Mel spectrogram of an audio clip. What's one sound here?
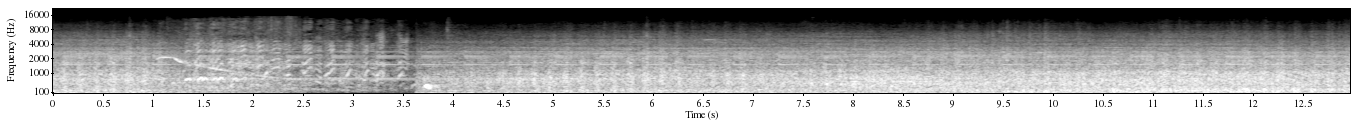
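Toy train engines rumble and clatter along railway tracks.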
